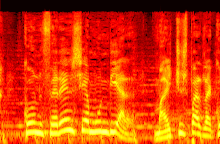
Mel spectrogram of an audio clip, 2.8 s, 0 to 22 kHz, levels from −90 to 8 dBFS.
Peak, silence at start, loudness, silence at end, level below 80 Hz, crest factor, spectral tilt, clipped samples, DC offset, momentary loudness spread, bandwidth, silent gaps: 0 dBFS; 0 s; -11 LUFS; 0 s; -34 dBFS; 10 dB; -4 dB/octave; under 0.1%; under 0.1%; 6 LU; 17 kHz; none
